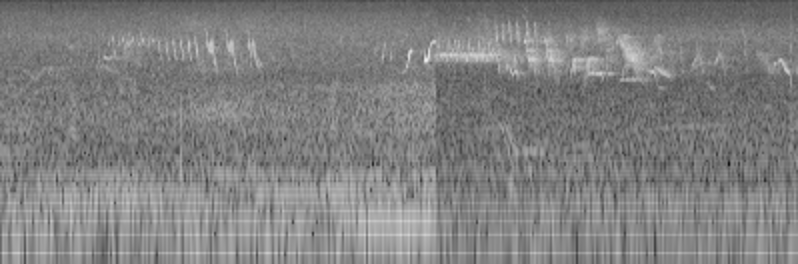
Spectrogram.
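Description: Songbirds chirping and trilling, with several calls overlapping. A steady low rumble lies under them and cuts off suddenly about four seconds in.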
